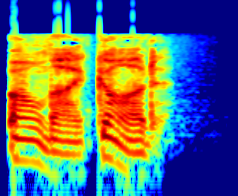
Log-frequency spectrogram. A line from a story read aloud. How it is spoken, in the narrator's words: She gasped, suddenly understanding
